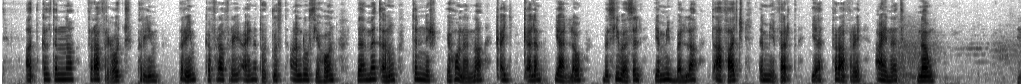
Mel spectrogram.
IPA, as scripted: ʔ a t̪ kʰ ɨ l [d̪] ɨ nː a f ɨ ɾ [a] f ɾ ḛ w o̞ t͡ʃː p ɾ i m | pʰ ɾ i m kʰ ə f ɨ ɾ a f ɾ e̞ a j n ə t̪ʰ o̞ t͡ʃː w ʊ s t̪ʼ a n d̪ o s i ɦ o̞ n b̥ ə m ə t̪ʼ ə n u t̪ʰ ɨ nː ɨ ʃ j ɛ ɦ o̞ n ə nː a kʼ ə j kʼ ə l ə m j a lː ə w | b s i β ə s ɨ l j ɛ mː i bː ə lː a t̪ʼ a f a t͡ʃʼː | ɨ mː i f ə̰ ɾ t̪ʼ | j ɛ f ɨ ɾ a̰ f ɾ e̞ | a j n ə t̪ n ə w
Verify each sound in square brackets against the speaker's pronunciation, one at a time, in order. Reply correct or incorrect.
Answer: incorrect, correct

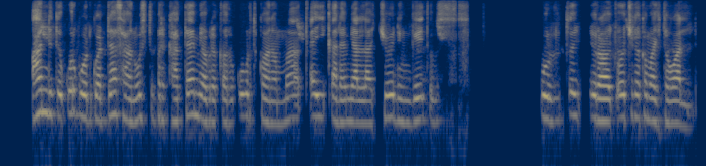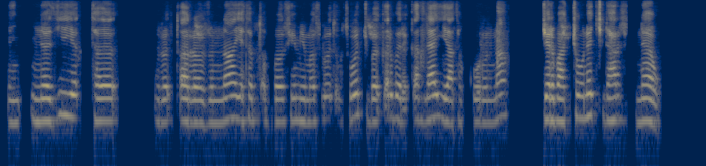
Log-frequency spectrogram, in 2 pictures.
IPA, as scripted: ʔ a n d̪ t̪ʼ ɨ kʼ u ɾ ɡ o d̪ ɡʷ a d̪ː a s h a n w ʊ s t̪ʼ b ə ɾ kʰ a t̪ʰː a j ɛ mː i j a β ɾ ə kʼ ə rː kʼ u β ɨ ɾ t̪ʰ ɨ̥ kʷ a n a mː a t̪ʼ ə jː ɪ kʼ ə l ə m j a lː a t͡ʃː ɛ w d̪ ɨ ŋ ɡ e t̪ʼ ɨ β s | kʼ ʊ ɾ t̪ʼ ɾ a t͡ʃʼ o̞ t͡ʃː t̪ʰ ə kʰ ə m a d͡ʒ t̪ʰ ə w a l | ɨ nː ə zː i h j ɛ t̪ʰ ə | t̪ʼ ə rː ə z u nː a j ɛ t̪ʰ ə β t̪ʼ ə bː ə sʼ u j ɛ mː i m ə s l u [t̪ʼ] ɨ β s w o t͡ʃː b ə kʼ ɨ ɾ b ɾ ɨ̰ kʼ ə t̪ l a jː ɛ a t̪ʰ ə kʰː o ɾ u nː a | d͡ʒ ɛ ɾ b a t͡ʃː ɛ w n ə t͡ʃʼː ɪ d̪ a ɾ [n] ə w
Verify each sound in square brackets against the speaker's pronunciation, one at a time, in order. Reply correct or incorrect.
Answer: correct, correct

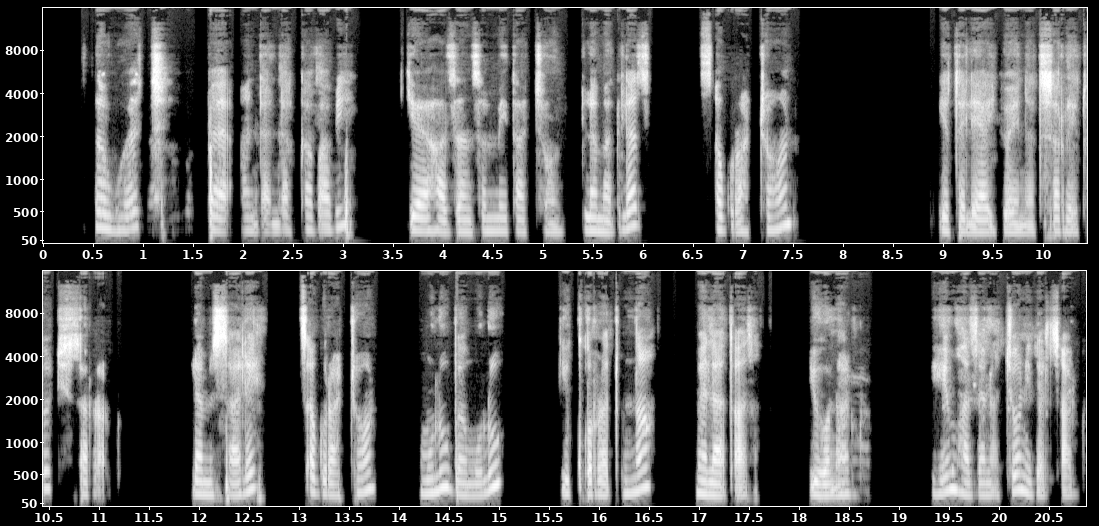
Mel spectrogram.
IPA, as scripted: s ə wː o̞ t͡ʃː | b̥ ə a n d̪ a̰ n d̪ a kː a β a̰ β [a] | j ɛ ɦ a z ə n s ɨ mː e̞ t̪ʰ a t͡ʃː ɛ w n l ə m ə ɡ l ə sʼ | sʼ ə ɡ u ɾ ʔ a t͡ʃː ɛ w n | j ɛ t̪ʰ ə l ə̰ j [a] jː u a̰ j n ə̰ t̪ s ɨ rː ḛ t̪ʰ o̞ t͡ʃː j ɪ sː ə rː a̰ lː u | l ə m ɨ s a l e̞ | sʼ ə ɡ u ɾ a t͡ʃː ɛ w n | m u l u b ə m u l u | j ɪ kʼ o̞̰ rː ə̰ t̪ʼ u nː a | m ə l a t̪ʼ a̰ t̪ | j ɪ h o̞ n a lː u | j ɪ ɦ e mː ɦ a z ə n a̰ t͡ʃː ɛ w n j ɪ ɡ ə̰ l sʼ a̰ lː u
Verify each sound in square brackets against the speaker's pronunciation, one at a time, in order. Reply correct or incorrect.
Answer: incorrect, correct

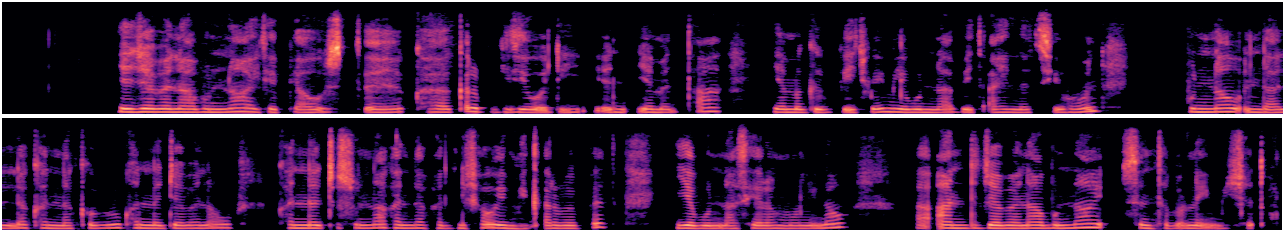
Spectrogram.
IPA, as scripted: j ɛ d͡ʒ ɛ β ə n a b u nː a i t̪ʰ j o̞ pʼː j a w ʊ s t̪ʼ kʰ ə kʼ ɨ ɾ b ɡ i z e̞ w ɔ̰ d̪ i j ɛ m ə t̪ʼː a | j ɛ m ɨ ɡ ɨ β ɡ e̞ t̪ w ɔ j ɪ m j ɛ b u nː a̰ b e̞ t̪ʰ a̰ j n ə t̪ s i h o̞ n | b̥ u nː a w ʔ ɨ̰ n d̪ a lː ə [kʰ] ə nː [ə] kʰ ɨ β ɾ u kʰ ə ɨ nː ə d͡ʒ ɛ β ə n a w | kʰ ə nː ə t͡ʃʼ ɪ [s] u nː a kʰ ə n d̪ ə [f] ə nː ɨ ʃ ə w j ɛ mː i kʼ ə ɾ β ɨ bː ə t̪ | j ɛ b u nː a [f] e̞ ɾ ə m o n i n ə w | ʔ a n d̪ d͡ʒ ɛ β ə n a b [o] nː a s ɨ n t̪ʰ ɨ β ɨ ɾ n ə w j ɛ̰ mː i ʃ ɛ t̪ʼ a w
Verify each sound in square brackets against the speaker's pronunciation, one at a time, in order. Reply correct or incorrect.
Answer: correct, correct, correct, correct, incorrect, incorrect

